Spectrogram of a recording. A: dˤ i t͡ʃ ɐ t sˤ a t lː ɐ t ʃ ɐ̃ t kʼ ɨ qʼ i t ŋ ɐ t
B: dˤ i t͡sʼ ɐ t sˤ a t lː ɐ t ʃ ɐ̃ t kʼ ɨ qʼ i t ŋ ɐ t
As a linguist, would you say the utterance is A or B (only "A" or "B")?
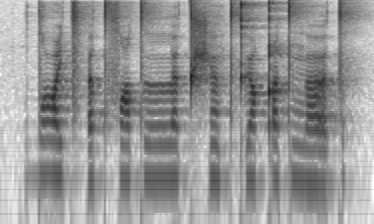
B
